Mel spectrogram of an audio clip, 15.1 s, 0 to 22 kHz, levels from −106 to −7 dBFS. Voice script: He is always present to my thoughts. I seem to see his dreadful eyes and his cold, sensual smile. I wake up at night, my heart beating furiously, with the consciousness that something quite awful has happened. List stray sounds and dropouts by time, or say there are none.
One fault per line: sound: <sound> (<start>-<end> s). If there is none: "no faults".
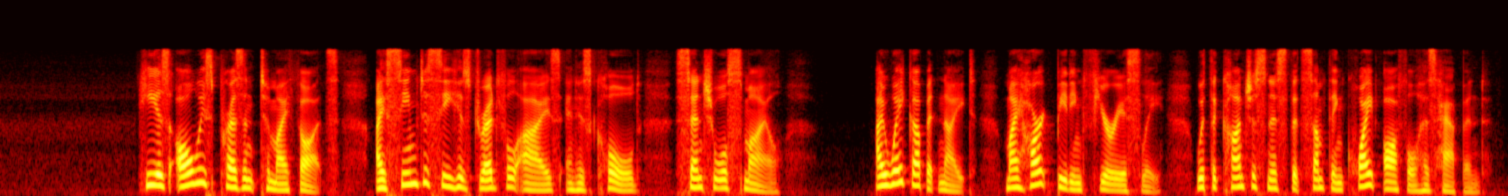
no faults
